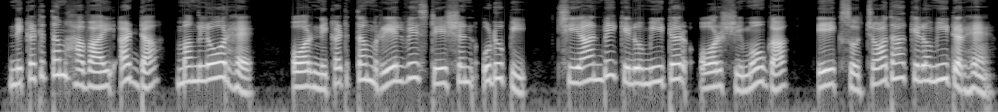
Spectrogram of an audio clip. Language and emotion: Hindi, neutral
